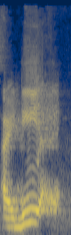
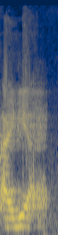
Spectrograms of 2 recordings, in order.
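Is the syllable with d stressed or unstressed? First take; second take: stressed; unstressed. First: The syllable with d is stressed. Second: The syllable with d is not stressed. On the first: The speaker calls it right. "the letter D is to be stressed here" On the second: The speaker calls it wrong. "It's not idea"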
